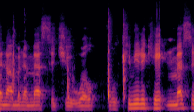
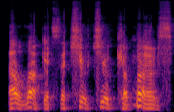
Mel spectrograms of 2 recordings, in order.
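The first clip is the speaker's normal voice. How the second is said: slow, drawn-out delivery; 4 dB louder than usual. Doing a bad impression of Paul Lynde for the others: Paul Lynde impression. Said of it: "Last Paul Lynn".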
